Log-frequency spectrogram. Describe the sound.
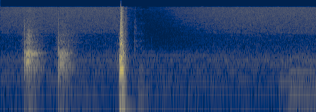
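Three short, loud scratching rasps right against the microphone, mimicking something scratching at a door, followed by a faint fourth touch and then near silence.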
